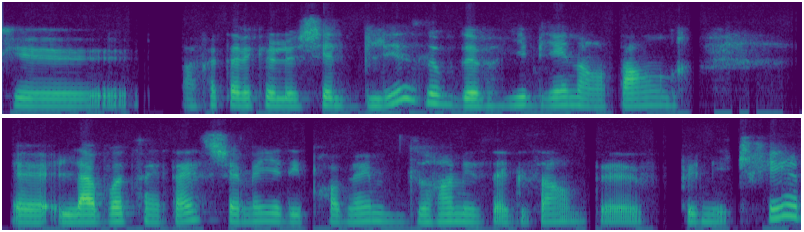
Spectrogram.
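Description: Lower-pitched woman giving a webinar. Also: fairly bright tone. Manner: explanatory, with frequent fillers and restarts. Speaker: software trainer. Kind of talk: webinar presentation. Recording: dull lo-fi online webinar audio.

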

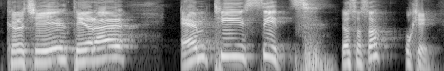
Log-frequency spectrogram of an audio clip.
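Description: Animated, high-pitched man teaching. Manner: playful, jokey, switches between Korean explanation and slow English. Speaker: English tutor. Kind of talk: animated English lesson for children.

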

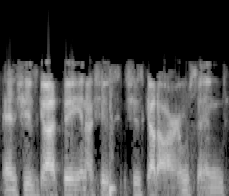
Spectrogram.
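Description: A man's voice: low-pitched, steady tone, normal speed, highs cut off. A man, a teacher, giving a casual, enthusiastic webinar presentation with frequent ums.

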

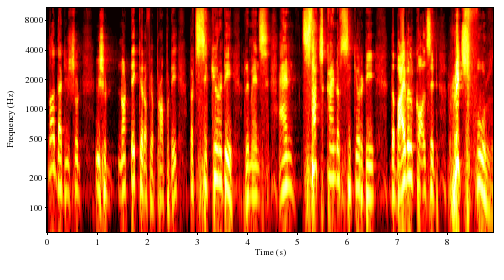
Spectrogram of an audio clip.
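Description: A man with an Indian English accent preaching a sermon in church, emphatic and at times rising almost to a shout. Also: on the high side, moderate pace, breathy edge.

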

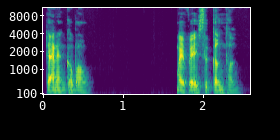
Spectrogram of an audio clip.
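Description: A man's voice: low-pitched, fast. An actor playing a blunt male drinking buddy with a Southern Vietnamese accent, giving advice. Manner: blunt, advising.

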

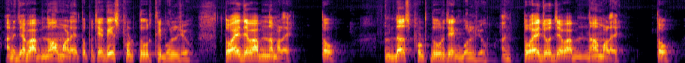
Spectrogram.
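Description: A male comedian, telling jokes in a rustic storyteller manner and acting out each character. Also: mid-range voice. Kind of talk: stand-up joke telling.

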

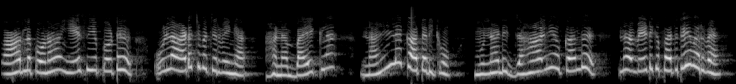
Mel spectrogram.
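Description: A woman's voice: very high-pitched, lively intonation, quick pace, sharp tone, full character voice. A woman voicing a stubborn, cheerful little girl in a cartoon, whiny and pleading. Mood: eager. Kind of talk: cartoon voice acting.

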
